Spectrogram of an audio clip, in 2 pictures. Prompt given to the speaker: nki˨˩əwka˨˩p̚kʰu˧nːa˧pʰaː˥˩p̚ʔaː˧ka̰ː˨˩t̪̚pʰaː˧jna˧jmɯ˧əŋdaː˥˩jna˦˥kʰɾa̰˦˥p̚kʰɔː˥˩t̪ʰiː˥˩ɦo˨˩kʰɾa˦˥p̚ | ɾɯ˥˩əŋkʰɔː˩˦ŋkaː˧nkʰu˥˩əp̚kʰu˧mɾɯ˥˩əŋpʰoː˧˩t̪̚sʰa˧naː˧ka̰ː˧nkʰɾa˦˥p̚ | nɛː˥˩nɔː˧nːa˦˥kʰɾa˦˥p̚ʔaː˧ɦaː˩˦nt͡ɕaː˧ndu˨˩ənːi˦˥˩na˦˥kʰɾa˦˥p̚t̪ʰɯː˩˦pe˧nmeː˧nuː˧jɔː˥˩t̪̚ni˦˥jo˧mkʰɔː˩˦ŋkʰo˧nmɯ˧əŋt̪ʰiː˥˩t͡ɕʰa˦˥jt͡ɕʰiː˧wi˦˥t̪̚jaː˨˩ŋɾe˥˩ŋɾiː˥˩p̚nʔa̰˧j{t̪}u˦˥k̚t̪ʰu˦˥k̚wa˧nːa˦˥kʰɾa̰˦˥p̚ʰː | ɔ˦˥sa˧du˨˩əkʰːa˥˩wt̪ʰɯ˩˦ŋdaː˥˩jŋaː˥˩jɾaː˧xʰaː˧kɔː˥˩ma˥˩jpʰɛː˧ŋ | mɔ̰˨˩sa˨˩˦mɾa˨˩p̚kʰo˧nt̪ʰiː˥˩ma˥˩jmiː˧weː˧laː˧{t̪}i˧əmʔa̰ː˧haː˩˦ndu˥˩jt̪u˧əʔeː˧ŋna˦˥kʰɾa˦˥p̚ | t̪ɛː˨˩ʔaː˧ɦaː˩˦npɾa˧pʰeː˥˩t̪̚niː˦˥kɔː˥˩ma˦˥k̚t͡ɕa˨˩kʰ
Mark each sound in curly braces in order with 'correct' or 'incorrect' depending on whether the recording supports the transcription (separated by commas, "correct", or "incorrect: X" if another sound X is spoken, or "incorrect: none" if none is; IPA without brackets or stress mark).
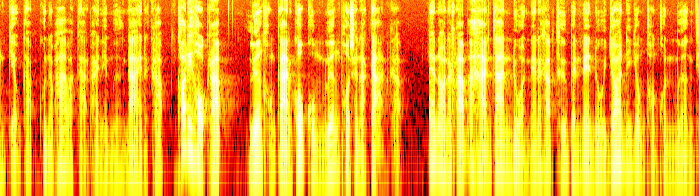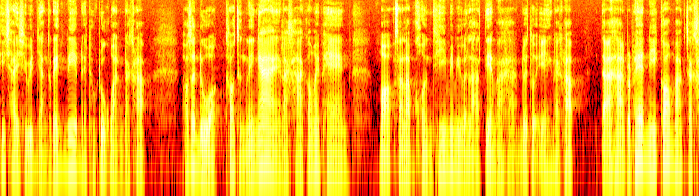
incorrect: t̪ʰ, correct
